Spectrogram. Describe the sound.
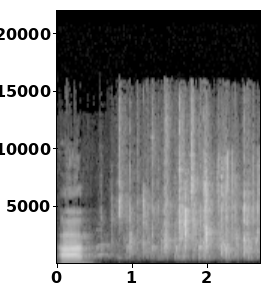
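A short voiced exclamation opens, then a round of scattered applause patters steadily at moderate loudness, many hands clapping in a dense, uneven rhythm until the end.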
